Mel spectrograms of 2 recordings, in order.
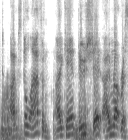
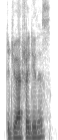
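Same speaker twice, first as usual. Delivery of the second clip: hushed whisper, much lower; 4 semitones lower than usual. A player's character comes over and asks another character: whispering. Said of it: "I'm whispering to him and be like".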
